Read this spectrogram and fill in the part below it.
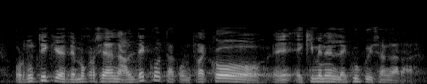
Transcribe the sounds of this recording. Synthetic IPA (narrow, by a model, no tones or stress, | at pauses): o̞ɾðut̪ikd̪e̞mo̞kɾasiaɾe̞nald̪e̞ko̞et̪ako̞nt̪ɾako̞ekime̞ne̞nle̞kuko̞isaŋɡaɾa̰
